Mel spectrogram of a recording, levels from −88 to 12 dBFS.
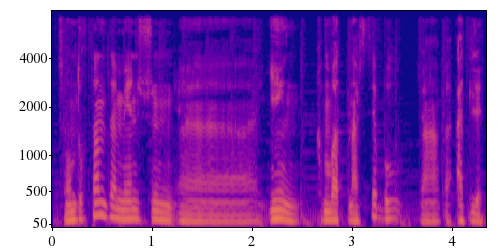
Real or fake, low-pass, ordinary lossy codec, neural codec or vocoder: real; 7.2 kHz; none; none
